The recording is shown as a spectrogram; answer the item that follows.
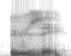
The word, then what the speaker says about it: user: User. Remember only one S here and you've got two vowels, so it's Z. User.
